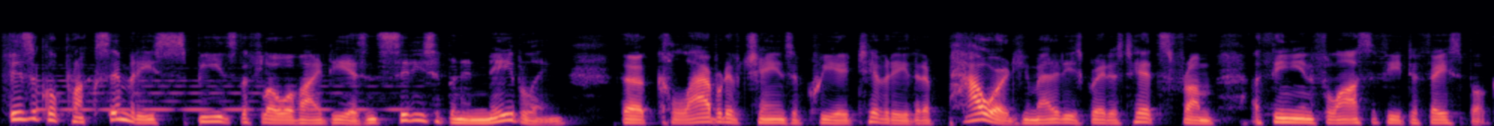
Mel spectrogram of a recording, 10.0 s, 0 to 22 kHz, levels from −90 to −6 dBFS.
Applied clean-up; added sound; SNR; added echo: classical method log-MMSE.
